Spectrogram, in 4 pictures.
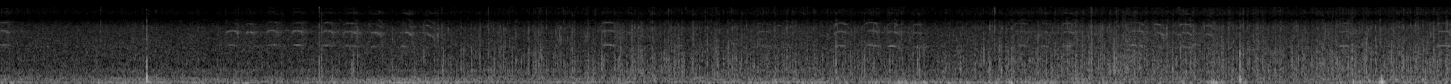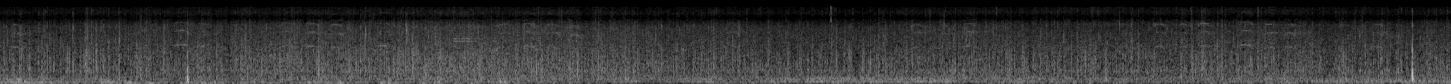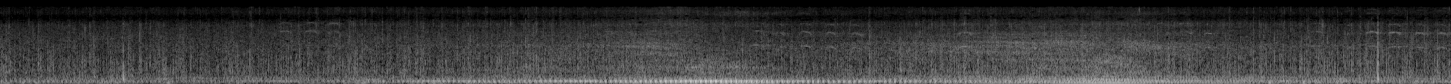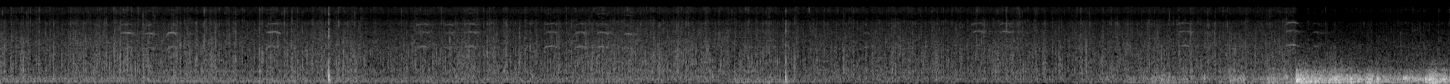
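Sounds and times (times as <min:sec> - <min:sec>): rain on foliage: 0:00.0 - 0:58.0
rolling thunder: 0:55.9 - 0:58.0.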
